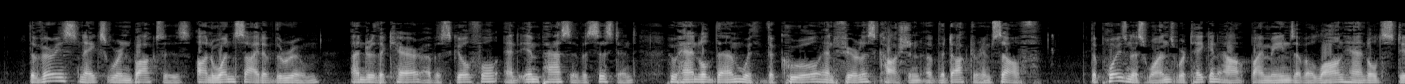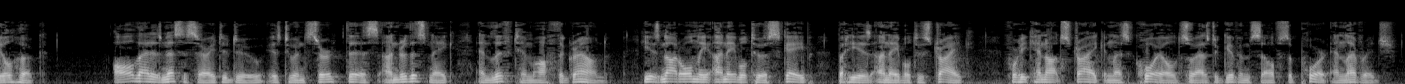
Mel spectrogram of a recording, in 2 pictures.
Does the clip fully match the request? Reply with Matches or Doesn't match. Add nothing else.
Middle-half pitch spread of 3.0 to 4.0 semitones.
Matches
